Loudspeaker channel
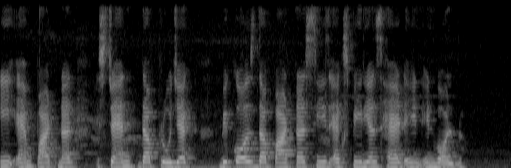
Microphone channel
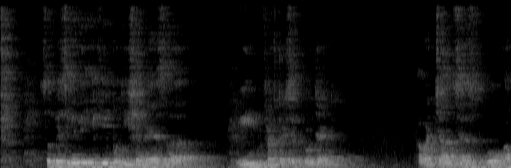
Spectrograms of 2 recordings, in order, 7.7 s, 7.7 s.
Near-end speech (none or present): present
